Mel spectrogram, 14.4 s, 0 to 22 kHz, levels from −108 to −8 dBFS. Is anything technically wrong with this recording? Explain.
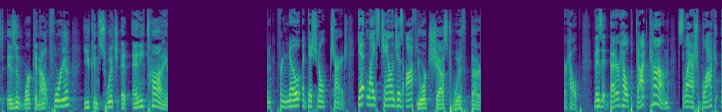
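Yes, this speech clip has two playback stalls, each followed by catch-up at higher speed.

The first playback stall runs from 3.35 to 5.35 s, right after "can switch at any". The likely cause is that the player's buffer ran dry or its thread was held up, so nothing reached the output. The speech cuts off mid-phrase into two seconds of silence. The second stall, from 9.61 to 11.28 s just after "your chest with", is the same failure and lasts about 1.7 s.

After each stall the player plays its backlog faster by resampling to win back the lost time. Resampling raises pitch along with speed. From 5.35 to 8.35 s it runs at 1.5 times normal speed, leading into "your chest with", and the speech jumps up roughly seven semitones and sounds rushed and chipmunk-like. From 11.28 to 14.28 s it runs at 1.25 times speed, with a rise of around four semitones. 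After the first speed-up, the speech drops back to normal pitch and pace.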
